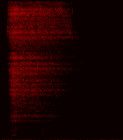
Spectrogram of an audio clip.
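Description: A faint breath out through the nose, lasting about a second and a half, over near-silent room tone.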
